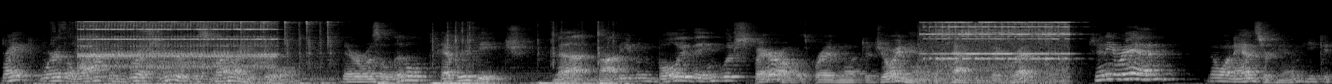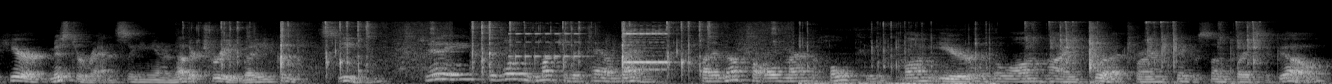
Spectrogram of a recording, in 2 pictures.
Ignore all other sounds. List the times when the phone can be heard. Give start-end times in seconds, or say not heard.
0.3-2.8, 9.2-10.7, 18.4-20.0.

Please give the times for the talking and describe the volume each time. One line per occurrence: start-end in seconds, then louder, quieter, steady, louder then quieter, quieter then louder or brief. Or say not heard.
0.0-26.5 steady.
